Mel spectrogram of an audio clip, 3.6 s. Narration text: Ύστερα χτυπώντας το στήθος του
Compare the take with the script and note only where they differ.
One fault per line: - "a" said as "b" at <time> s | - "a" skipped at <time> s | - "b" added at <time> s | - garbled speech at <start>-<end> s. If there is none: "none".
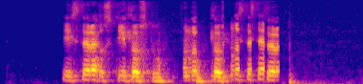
- "χτυπώντας" skipped at 1.0 s
- garbled speech at 1.8-2.8 s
